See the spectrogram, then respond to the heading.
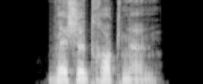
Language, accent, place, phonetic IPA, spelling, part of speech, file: German, Germany, Berlin, [ˈvɛʃəˌtʁɔknɐn], Wäschetrocknern, noun, De-Wäschetrocknern.ogg
- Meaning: dative plural of Wäschetrockner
